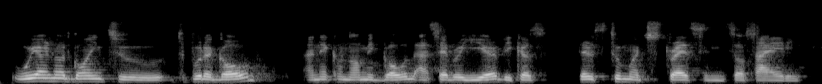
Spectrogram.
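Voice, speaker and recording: Big swings in loudness at a moderate pace, with a Mexican accent and fairly even intonation. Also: man, medium pitch for a man. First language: Spanish. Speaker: charity founder. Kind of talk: radio interview.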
